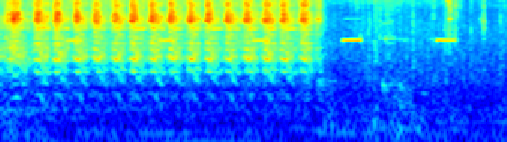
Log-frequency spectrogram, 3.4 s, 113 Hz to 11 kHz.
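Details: 1987 Nissan D21 pickup, Z24 twin-plug four-cylinder, new fuel pump just fitted, no fuel pressure yet: steady even cranking about four turns a second for two seconds, never catches; crank, no start.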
